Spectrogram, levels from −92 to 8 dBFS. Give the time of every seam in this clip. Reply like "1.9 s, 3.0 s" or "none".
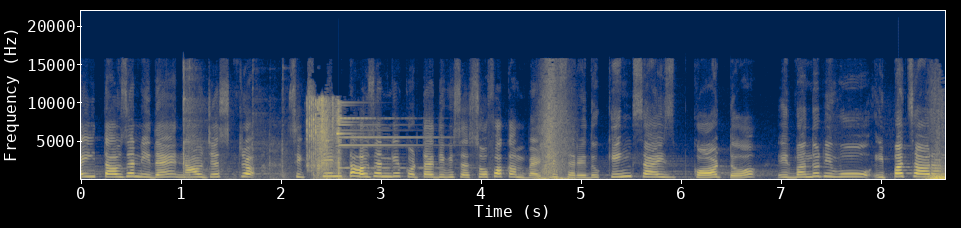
4.7 s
